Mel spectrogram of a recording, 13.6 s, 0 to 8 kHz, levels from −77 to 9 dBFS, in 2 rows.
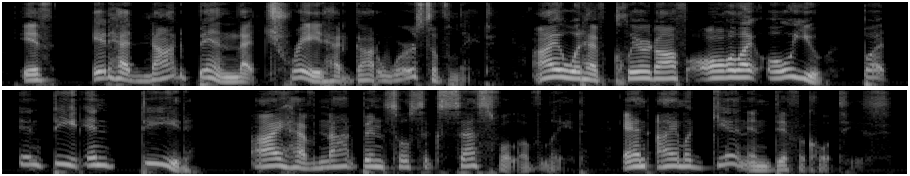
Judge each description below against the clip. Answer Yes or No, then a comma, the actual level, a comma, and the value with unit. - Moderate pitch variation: No, wide, 5.7 semitones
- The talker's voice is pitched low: No, high, 190 Hz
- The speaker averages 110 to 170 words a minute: Yes, average, 165 wpm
